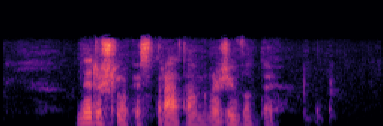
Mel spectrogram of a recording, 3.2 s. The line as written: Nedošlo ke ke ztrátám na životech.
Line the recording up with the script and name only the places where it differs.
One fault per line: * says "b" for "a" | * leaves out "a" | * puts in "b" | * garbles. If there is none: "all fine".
* leaves out "ke"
